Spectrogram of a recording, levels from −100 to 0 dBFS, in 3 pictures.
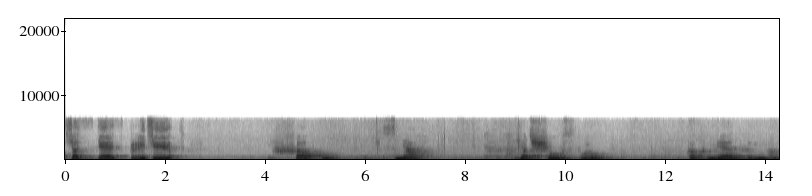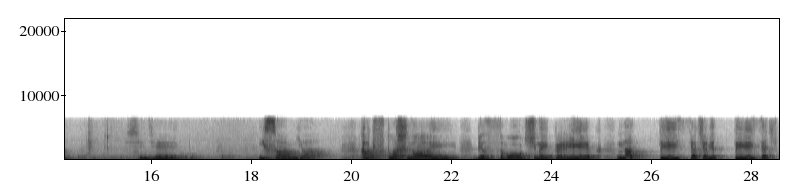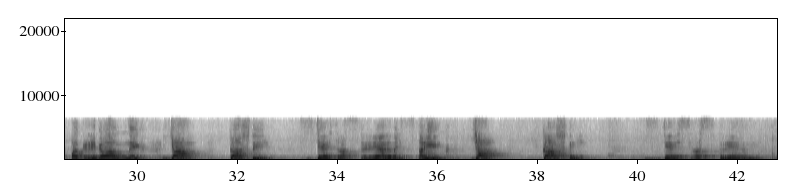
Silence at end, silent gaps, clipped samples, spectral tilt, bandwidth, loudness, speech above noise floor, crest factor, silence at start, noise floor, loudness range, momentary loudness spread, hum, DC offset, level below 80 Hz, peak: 0 s; none; under 0.1%; -5.5 dB/octave; 6.8 kHz; -18 LUFS; 27 dB; 12 dB; 0 s; -43 dBFS; 6 LU; 21 LU; none; under 0.1%; -48 dBFS; -6 dBFS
